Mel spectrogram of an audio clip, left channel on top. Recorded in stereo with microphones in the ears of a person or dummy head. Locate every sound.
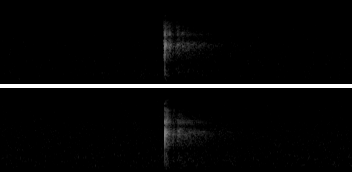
1.6 s a finger snap: 10° left (ahead or behind), 1.7 m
